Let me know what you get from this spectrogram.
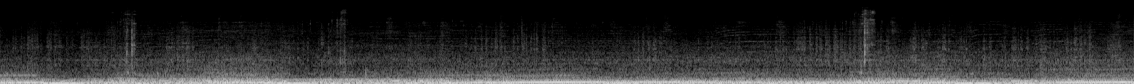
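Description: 2019 Mazda MX-5 Miata's four-cylinder engine and road noise heard from inside the cabin while driving, the engine note shifting up and down with revs. Two sharp clicks, one about a second in and one past the middle.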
